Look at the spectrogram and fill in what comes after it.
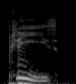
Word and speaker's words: please: 最后一句 Please don't take my sunshine away，需要注意的点呢，首先第一个词就是 please 这个词，注意到里面有一个辅音连缀哈，就是 p 和 l 两个辅音连缀在一起，我们要读 p l pl 大家不要读成泼了，一定是非常短非常快的过渡到后面元音，在辅音之间呢不要加音不要停留，是 pl please please，不要读成了 please，那应该是 please please。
